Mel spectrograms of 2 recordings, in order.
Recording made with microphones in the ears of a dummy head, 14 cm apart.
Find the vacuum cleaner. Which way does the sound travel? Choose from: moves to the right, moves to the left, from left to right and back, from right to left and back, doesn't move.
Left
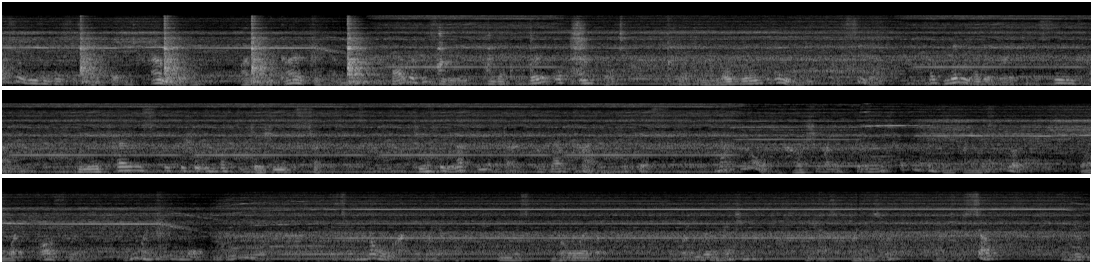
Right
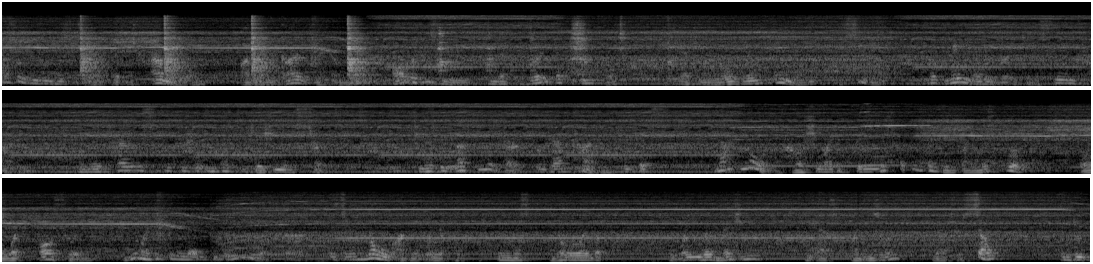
doesn't move.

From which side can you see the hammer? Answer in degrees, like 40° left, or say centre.
50° left.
